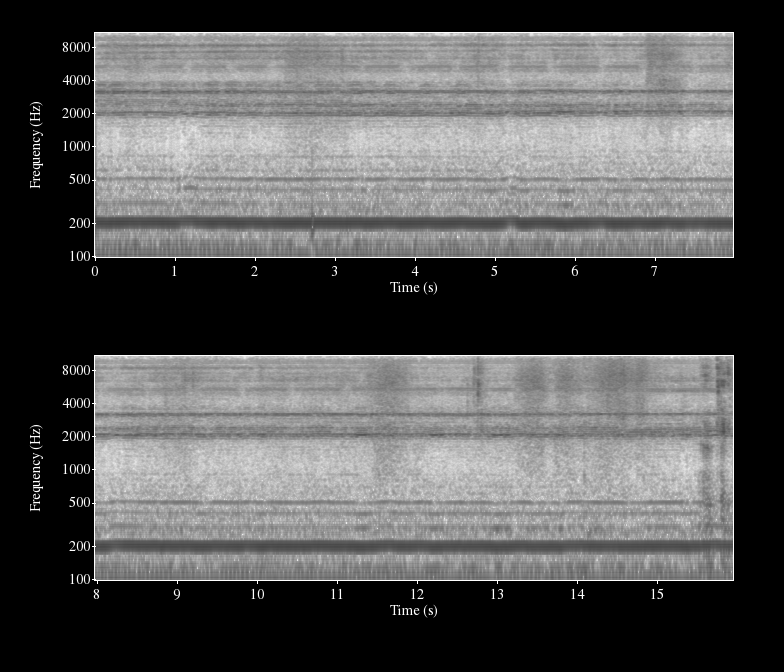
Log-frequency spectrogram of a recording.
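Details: Normal egophony test during a thorax and pulmonary exam, stethoscope placed on bare skin at the percussion locations, comparing both sides.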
